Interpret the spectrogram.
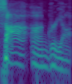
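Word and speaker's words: sa'angreal: And I thought that the way that that you see him pouring all of his power into the Sangreal. Am I pronouncing that right? – So Angreal. Yeah. And then there's Sa Angreal.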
